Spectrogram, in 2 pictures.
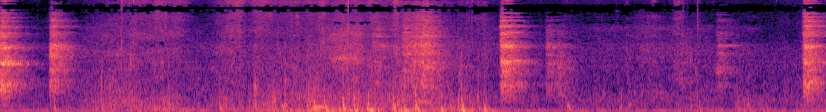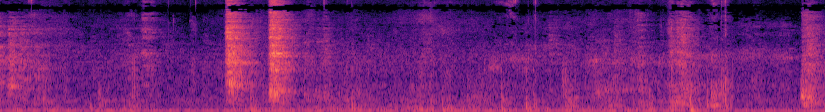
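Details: Male pet Shih Tzu vocalizing as if trying to talk to his owner; short, sharp bursts break out at scattered moments, several closely paired, with quieter grumbling in between and a woman's voice speaking softly nearby.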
